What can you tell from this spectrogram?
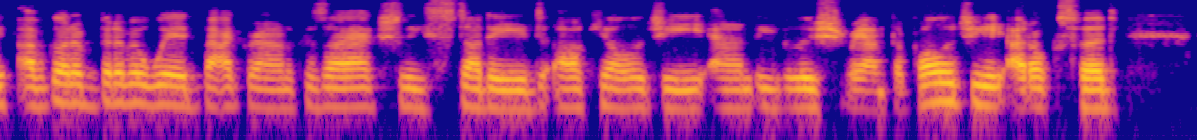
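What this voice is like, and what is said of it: British-influenced English accent. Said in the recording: “originally from the Czech Republic, although as you can tell from my accent, I spent a long time in the UK”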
